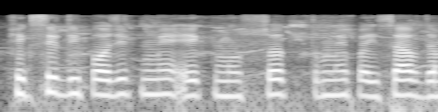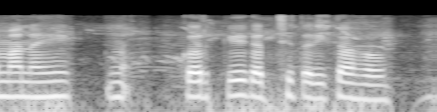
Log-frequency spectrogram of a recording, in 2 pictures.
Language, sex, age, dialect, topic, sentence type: Bhojpuri, female, 18-24, Western, banking, statement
